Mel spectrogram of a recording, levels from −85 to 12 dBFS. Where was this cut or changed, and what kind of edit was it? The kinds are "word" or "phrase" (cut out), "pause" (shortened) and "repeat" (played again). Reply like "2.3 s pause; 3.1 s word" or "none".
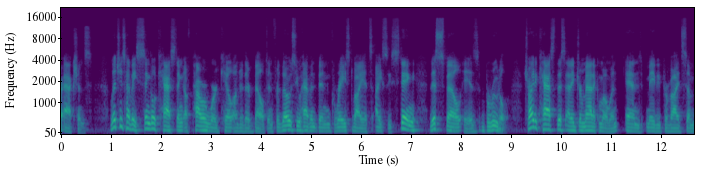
none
